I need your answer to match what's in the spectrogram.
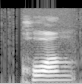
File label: "kuang1", Chinese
